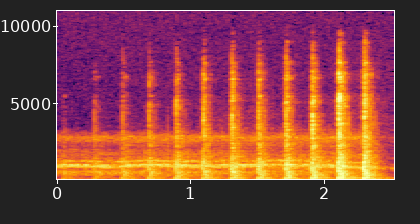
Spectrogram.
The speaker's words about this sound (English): Early the next morning, the man named Keogh stopped at Clem Andre's cabin. When there was no reply to his knock on the door, he lifted the latch.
